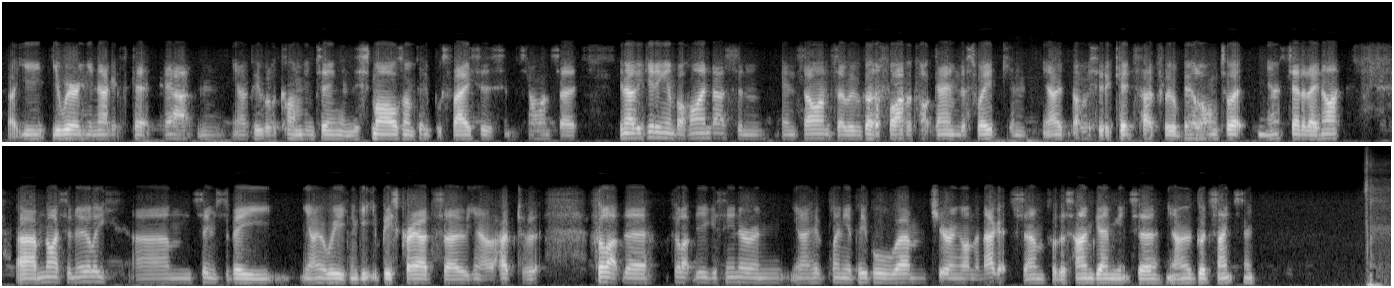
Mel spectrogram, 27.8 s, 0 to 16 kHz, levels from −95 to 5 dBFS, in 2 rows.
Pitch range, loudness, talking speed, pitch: 105-115 Hz, -19 LUFS, 250 wpm, 110 Hz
